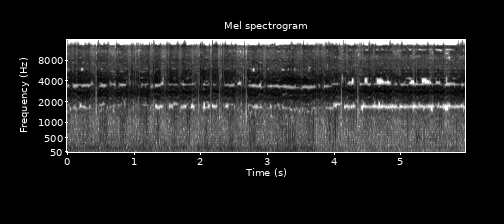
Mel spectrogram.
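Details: Steady high-pitched rasping drone of a cicada caught by a hornet in front of a home, loud throughout with slight rhythmic flutters in the buzz.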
